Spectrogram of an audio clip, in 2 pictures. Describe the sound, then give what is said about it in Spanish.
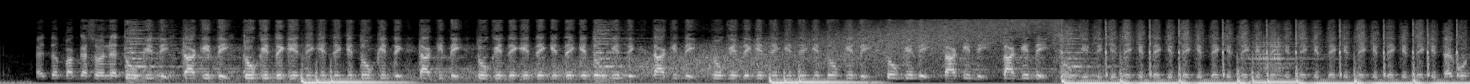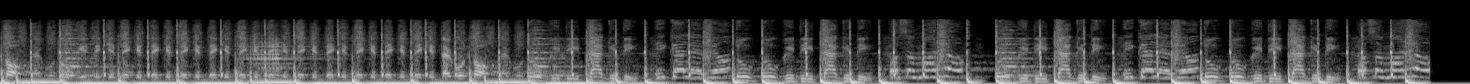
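A loud, upbeat radio jingle, the traditional "tuquiti taquiti" of the Mañana Deportiva sports segment, runs for about thirty seconds, driven by heavy, pulsing bass beats beneath bright, busy synth and vocal layers, keeping a steady energetic rhythm. “Bien, ahí escucharon el tradicional tuquiti taquiti de este su espacio mañana deportiva, esperando que los niños como siempre, como, como siempre se lo gocen, ¿eh?”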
